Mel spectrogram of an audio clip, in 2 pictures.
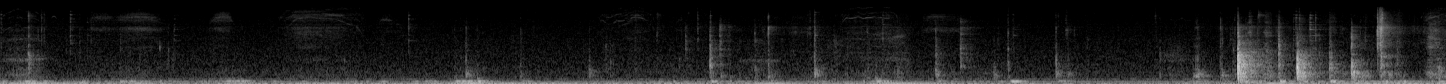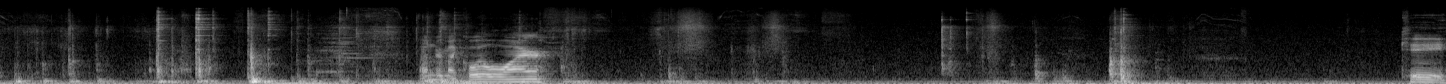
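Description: Scattered clicks, taps and knocks of a stiff clutch cable and hands against parts in a car's engine bay as the cable is fished through, busiest in the second half, over a steady low hum.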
